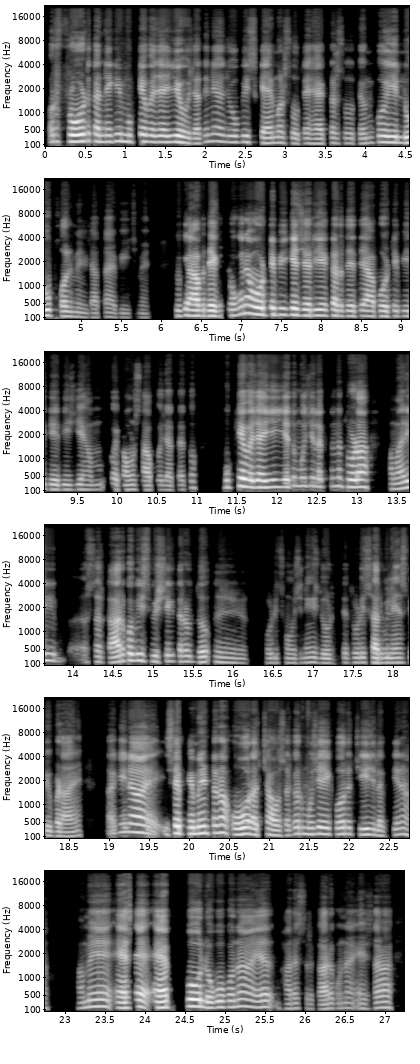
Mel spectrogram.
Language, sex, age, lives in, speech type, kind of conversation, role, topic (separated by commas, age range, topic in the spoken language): Hindi, male, 45-49, India, conversation, podcast, guest, आपके मुताबिक डिजिटल भुगतान के फायदे और परेशानियाँ क्या हैं?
